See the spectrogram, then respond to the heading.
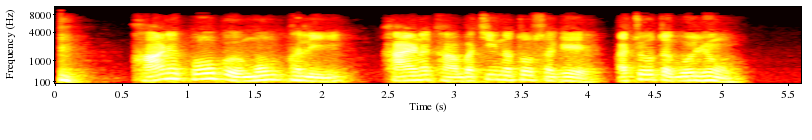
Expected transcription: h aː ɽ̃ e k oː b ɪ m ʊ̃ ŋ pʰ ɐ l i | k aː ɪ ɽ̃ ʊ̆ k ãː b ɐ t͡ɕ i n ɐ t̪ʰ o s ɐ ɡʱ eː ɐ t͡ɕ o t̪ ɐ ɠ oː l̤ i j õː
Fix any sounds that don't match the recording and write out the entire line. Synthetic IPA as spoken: h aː ɽ̃ e k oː b ɪ m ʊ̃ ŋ pʰ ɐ l i | kʰ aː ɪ ɽ̃ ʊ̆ kʰ ãː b ɐ t͡ɕ i n ɐ t̪ʰ o s ɐ ɡʱ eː ɐ t͡ɕ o t̪ ɐ ɠ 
